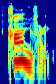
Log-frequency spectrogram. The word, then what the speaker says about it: convert: noun and a verb if the stress is on the first syllable it's convert so it's a person who changes their belief convert i'm a convert if it's the verb convert it's the action convert and the noun conversion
